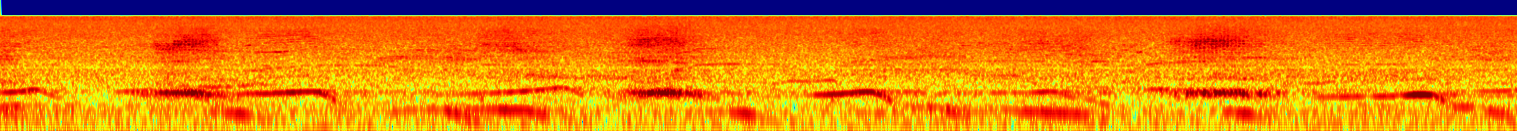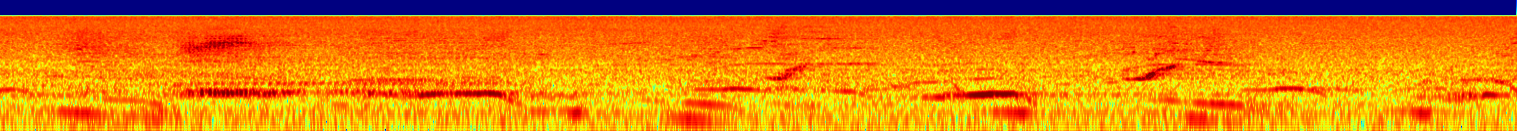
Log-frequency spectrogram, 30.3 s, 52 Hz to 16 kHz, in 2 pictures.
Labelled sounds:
2.5	3.1	humpback whale, 1.5 to 3.5 kHz
3.8	4.1	humpback whale, 0.99 to 1.4 kHz
6.3	6.5	humpback whale, 2.8 to 2.9 kHz
6.9	7.4	humpback whale, 0.80 to 2.0 kHz
11.8	12.7	humpback whale, 1.2 to 2.7 kHz
17.0	17.5	humpback whale, 1.8 to 2.6 kHz
21.4	21.7	humpback whale, 2.3 to 2.5 kHz
22.5	23.6	humpback whale, 0.96 to 3.0 kHz
26.6	27.5	humpback whale, 0.80 to 1.2 kHz

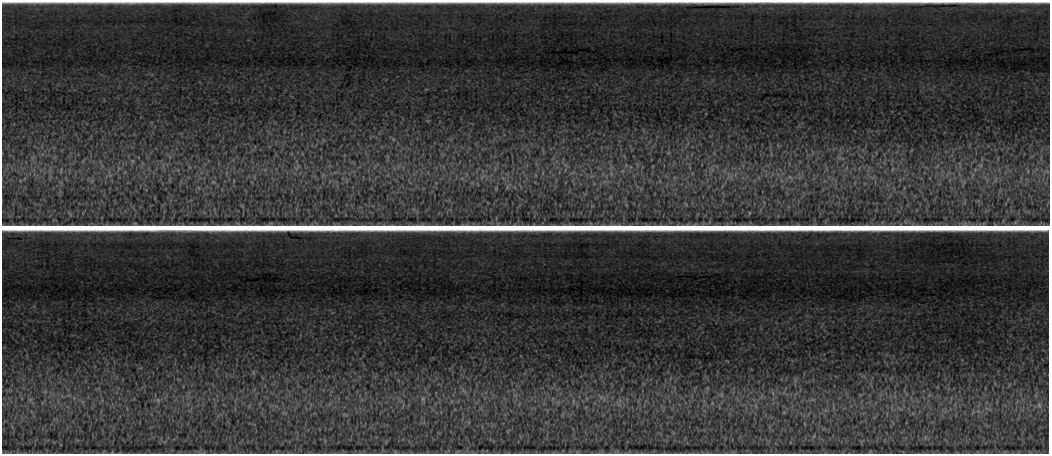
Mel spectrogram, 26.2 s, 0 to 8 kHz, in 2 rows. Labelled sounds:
8.5	9.1	killer whale, 7.1 to 8.0 kHz

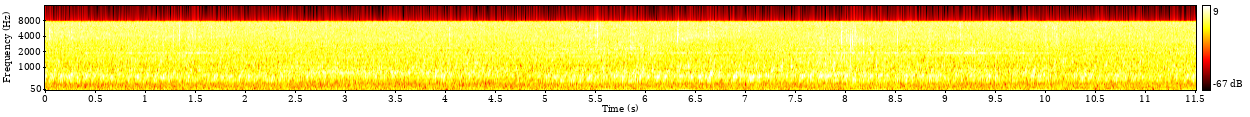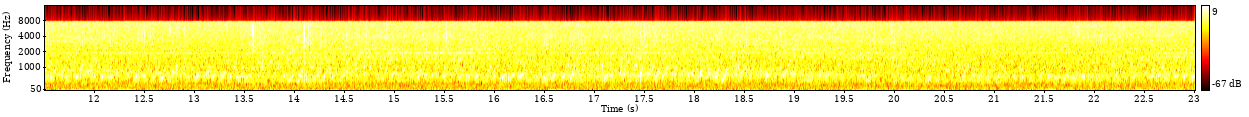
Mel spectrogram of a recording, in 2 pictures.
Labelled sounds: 3.7	3.9	vessel noise, 0.80 to 0.90 kHz

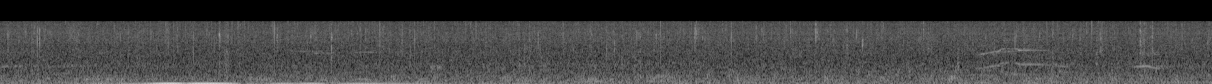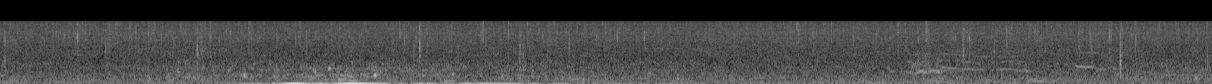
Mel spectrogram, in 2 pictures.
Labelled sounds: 9.8	10.5	killer whale, Bigg's (transient), 0.78 to 2.1 kHz
11.3	11.6	killer whale, Bigg's (transient), 0.78 to 0.91 kHz

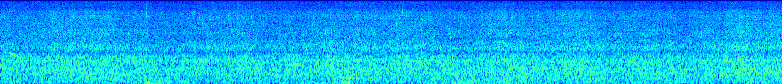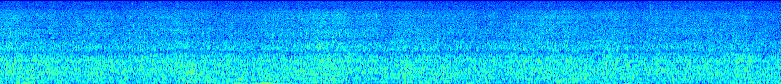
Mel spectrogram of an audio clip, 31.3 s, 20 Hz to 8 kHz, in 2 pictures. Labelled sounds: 0.1	0.5	humpback whale, 0.78 to 1.2 kHz

